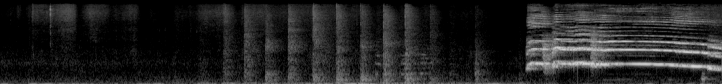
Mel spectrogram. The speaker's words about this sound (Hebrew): אני אוהב את ההכנות שלו, תמיד יש לו את ה... הוא קודם מנופף חזק חזק בכנפיים. צ'יט! אני אוהבת אותך. כל המצות שלו סומרות, ואז מיישר את הצוואר ו... בוא. קוקו ריקו.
